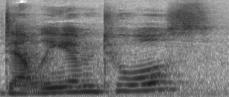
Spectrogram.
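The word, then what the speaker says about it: Bdellium Tools: Let me tell you, somebody said that it's just Delium Tools that the B is silent. So, I have the Delium Tools 729 bent fan brush.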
